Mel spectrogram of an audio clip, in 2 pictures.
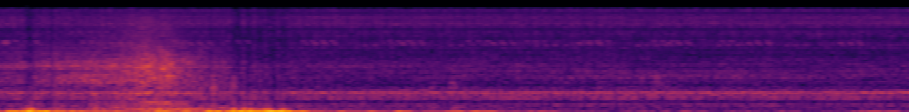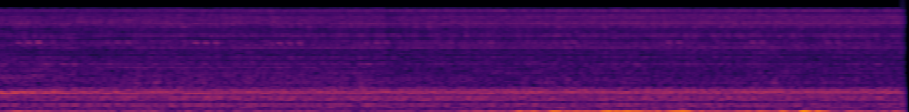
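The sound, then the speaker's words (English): After a brief loud rumbling burst, car hazard flashers give off a steady, unbroken electrical buzz with a humming tone that holds level throughout, swelling slightly near the end. “Anyway, it's the flashers have just totally, the flashers have just gone out into just this buzz.”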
